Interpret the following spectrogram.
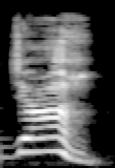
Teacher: ये मोटी हा है, हलक की गहराई से निकलती है। इसके ऊपर जो बनी हुई दाल नुमा, इसको कहते हैं जज़म।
